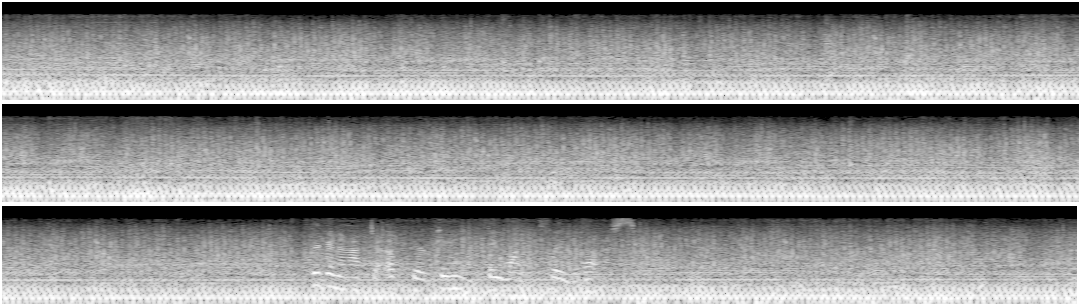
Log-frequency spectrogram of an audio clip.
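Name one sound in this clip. A small propeller plane's engine drones steadily from inside the cockpit.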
